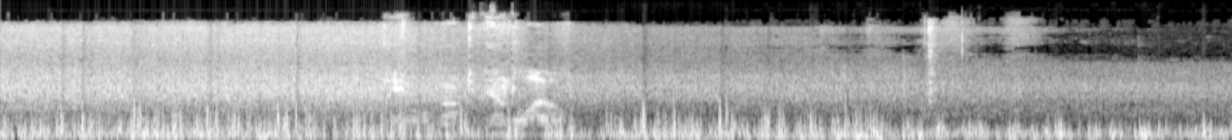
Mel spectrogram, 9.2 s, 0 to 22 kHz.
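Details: Lakewood 20-inch three-speed box fan, late 1990s or early 2000s, running on medium: low, steady airy rush with an even hum and no ticking or grinding; running quietly and smoothly.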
